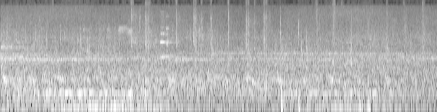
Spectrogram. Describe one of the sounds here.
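Footsteps crunch on gravel and grass at a steady walking pace.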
